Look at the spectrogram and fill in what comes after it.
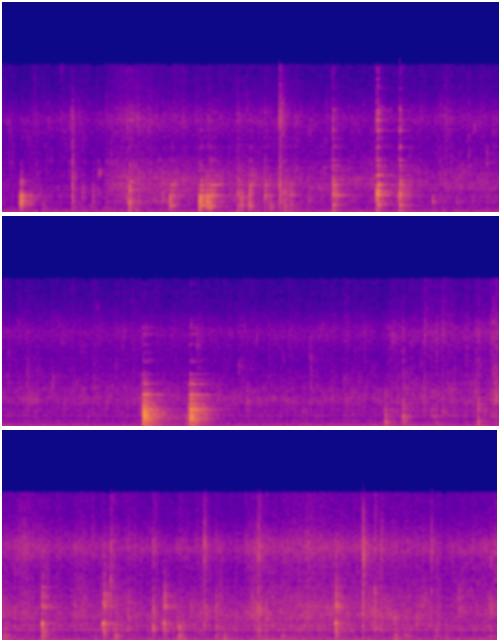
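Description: Shrimp, garlic and onion sautéing in oil in a stainless steel wok: a steady light sizzle, with scattered clicks and scrapes of a spatula stirring against the pan. A pair of sharper knocks comes near the middle.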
